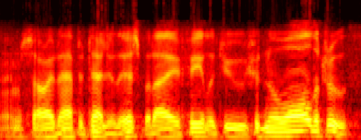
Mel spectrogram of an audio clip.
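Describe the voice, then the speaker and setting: A grave family doctor speaks in a very low, measured voice with solemn authority. The style is 1940s radio drama and the recording is dull and old. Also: male voice, fairly even intonation. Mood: grave, frank. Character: grave, frank male family doctor warning of danger.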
